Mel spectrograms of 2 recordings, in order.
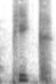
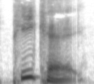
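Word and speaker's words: piqué: I said I there's a T-shirt that I really like from that place, and I was calling it a peak T because it's spelled P-I-Q-U-E. I thought it was like peak your interest. – Yeah. – But listener Ann said when it's fabric, it's PK.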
